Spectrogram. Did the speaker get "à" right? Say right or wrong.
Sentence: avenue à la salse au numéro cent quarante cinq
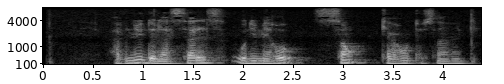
wrong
